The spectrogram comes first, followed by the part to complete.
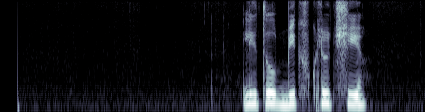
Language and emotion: Russian, neutral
